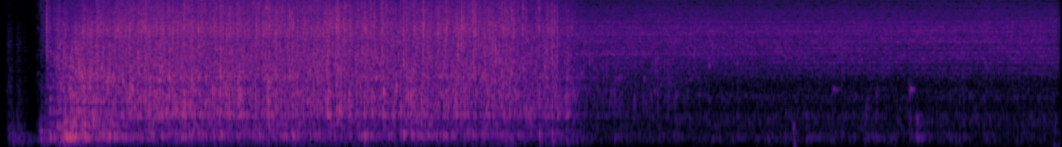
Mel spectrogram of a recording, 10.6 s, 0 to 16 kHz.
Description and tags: Flushing the toilet. Recorded by ZOOM H6.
